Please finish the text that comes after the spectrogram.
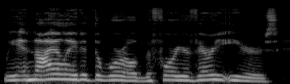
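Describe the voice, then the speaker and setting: A woman's voice: mid-range voice, normal speed, close to an everyday voice. Wry radio showman played by a woman signing off. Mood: wry, playful. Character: wry showman radio host addressing the audience out of character. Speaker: actor delivering radio play's closing address. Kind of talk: theatrical radio sign-off to listeners.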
